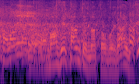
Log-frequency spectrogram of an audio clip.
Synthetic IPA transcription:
omazet̪ãnt̪oɲinat̪ːeoboenaid̪es

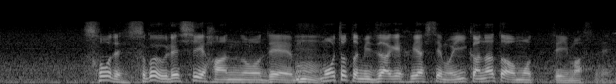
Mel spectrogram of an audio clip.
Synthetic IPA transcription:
so̞ːd̪e̞sɨ̥sɨɡo̞iɯ̟ɾe̞ɕiːɦãnːo̞ːd̪e̞mo̞ːt͡ɕo̞t̪ːo̞mʲizɨaɡe̞ɸɯ̟jaɕi̥t̪e̞mo̞iːkanat̪o̞βaomo̞t̪ːe̞imasɨne̞̰

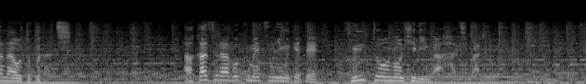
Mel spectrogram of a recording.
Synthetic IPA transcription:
nao̞t̪o̞ko̞t̪at͡ɕi̥ | a̰kazɨɾabo̞kɯ̟me̞t͡sɨɲ̟imɯ̟ke̞t̪e̞ | ɸɯ̟̃nt̪o̞ːno̞çiɾʲiɡa̰ha̰ʑima̰ɾɯ̟

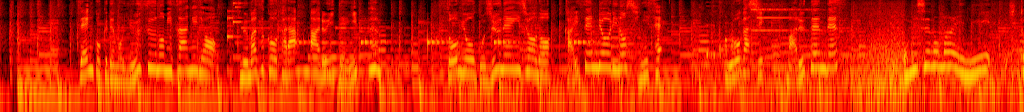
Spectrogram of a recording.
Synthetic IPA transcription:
d͡zẽ̞ŋko̞kɯ̟d̪e̞mo̞jɯːsɨːno̞mʲizɨaɡe̞ɾʲjo̞ːmɯ̟mazɨko̞kaɾaːɾɯ̟it̪e̞ipːɯ̟̃ɴ | so̞ːɡʲo̞ːɡo̞ʑɨːnẽ̞ɰ̃iʑo̞ːno̞ | kaisẽ̞ɲɾʲjo̞ːɾʲino̞ɕiɲ̟ise̞ | ɯ̟o̞ɡaɕi | maɾɯ̟t̪ẽ̞nd̪e̞sɨ̥ | omʲise̞no̞maeɲ̟i | çi̥t̪

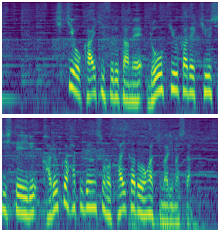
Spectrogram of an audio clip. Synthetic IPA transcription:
kʲi̥kʲio̞kaiçisɨɾɯ̟t̪ame̞ɾo̞ːkʲɨːkad̪e̞kʲɨːɕiɕi̥t̪e̞iɾɯ̟kʰaɾokɯ̟ɦat͡sɨd̪ẽ̞ɰ̃ɕo̞no̞saikad̪o̞ːŋakʲimaɾʲimaɕi̥t̪a

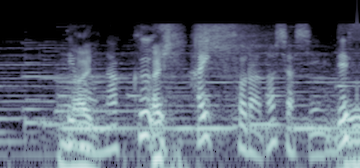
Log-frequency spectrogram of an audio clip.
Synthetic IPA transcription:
d̪e̞onakɯ̟haiso̞ɾano̞ɕaɕĩnd̪e̞s

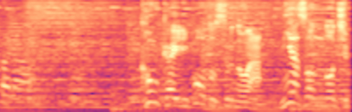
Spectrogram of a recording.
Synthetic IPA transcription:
kõ̞ŋkaiɾʲipo̞ːt̪o̞sɨɾɯ̟no̞βa̰ | mʲiaz̬õ̞nːo̞d͡ʑi

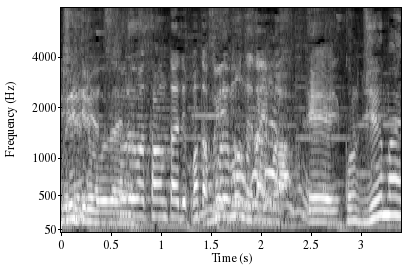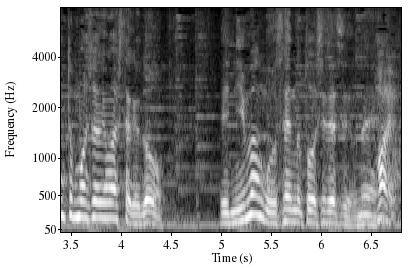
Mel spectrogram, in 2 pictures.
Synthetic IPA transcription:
mɡozaiɾeβat̪ãnt̪aijd̪emat̪asoːjɯmõnd̪eaaeko̞nod͡ʑɨːmãɰ̃ent̪o̞mo̞ːɕiβaɡe̞maɕi̥t̪ake̞d̪o̞ | eɲ̟imãŋɡo̞sẽ̞nːot̪o̞ːɕid̪e̞s̬ɨjo̞ne̞ai

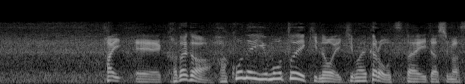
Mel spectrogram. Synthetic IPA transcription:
haieːkʰanaɡaβa̰hako̞ne̞jɯ̟mo̞t̪o̞e̞kʲino̞e̞kʲimae̞kaɾao̞t͡sɨ̥t̪ae̞it̪aɕimasɨ̥

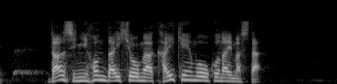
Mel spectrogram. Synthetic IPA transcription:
d̪ãɰ̃ɕiɲ̟iɦõ̞nd̪aiço̞ːɡakʰaikẽ̞ɰ̃oːko̞naimaɕi̥t̪a

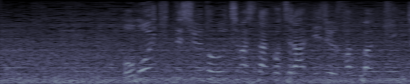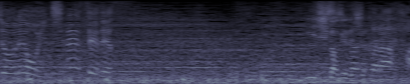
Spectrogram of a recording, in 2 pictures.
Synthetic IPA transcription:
o̞mo̞ikʲi̥t̪ːe̞ɕɨːt̪o̞ːɯ̟t͡ɕimaɕi̥t̪ako̞t͡ɕiɾaɲiʑɨːsãmbãŋkʲĩɲd͡ʑo̞ːɾe̞oit͡ɕinẽ̞ɰ̃se̞ːd̪e̞sɨ̥ | iikaɡed̪eãkaɾah

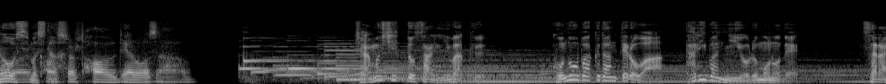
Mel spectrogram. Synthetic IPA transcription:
aoɕimaɕit̪a̰səthɔld̪ɛwɔza | t͡ɕamɯ̟ɕit̪ːo̞sãɰ̃iβakɯ̰ko̞no̞bakɯ̟d̪ãnt̪e̞ɾo̞βa̰t̪aɾʲibãɲ̟ːijo̞ɾɯ̟mo̞no̞d̪e̞̰ | saɾa

